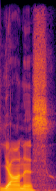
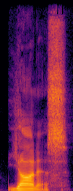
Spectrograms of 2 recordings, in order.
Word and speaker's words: Yiannis: Yeah, it's pronounced Yiannis. Yiannis.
